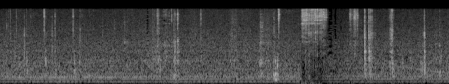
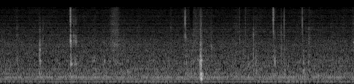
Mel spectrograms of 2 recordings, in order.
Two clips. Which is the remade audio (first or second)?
second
